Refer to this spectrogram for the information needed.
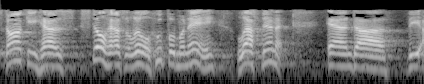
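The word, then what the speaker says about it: hupomone (ὑπομονή): And hupomone. That is the pronunciation of this particular word.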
